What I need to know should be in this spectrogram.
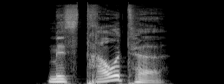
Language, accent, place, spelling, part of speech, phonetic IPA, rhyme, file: German, Germany, Berlin, misstraute, verb, [mɪsˈtʁaʊ̯tə], -aʊ̯tə, De-misstraute.ogg
- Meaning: inflection of misstrauen: 1. first/third-person singular preterite 2. first/third-person singular subjunctive II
